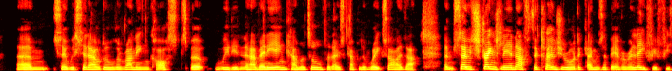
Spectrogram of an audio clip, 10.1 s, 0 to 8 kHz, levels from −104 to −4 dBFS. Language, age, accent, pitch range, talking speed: English, 50-69, British, 185-215 Hz, 230 wpm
